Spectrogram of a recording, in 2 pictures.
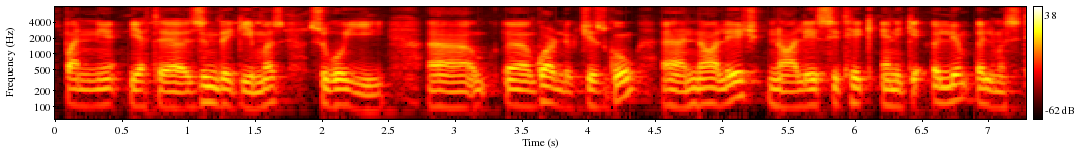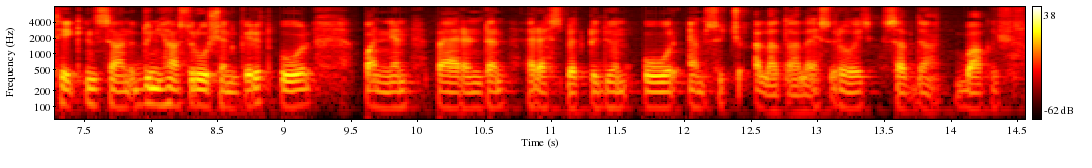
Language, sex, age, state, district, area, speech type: Kashmiri, male, 18-30, Jammu and Kashmir, Anantnag, rural, spontaneous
